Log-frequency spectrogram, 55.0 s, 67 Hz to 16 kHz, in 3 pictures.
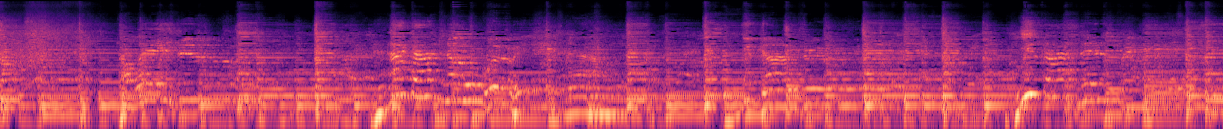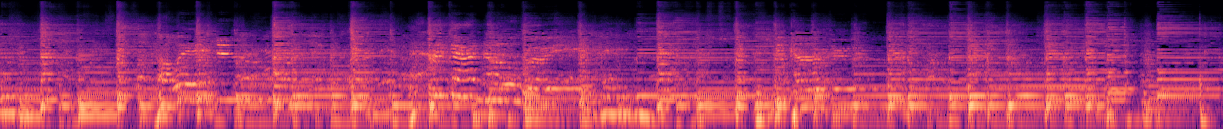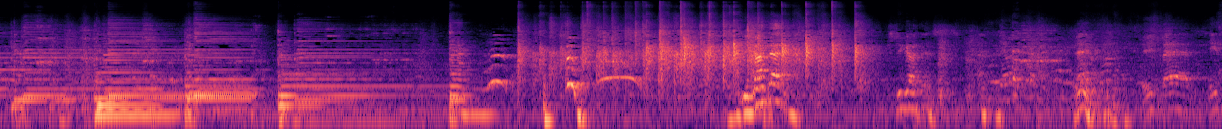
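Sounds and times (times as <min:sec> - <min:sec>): acoustic guitar strumming: 0:00.0 - 0:45.0.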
